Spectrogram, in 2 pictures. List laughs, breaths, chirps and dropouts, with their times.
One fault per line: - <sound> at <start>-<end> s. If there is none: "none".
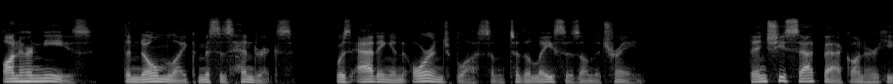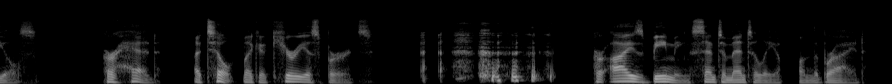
- laugh at 13.1-14.5 s
- dropout at 16.8-16.9 s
